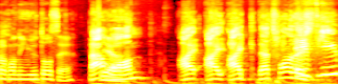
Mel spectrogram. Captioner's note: speaks in foreign language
